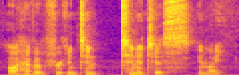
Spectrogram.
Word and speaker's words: tinnitus: I think, yeah, so on submit, oh, I have a freaking tinnitus in my right ear right now.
